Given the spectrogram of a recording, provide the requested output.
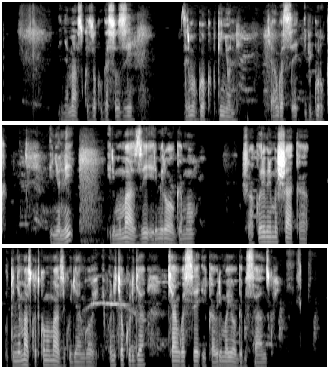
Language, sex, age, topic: Kinyarwanda, male, 18-24, agriculture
